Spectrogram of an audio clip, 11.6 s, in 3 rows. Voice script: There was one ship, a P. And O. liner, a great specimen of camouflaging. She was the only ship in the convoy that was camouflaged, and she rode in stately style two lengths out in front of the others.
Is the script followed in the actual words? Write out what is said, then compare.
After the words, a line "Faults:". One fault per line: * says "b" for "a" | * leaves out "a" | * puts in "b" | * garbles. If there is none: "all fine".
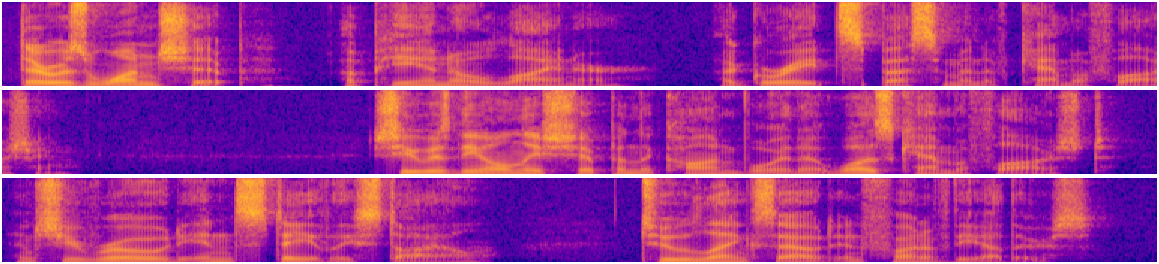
There was one ship, a P. And O. liner, a great specimen of camouflaging. She was the only ship in the convoy that was camouflaged, and she rode in stately style two lengths out in front of the others.
Faults:
all fine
